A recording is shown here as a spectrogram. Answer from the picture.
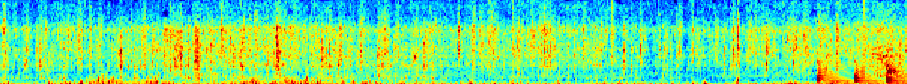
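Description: Electric mountain bike rolling over a leaf-strewn gravel forest track: a low rumble with irregular rattling knocks from the bumps. Music with plucked notes comes in about five and a half seconds in.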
